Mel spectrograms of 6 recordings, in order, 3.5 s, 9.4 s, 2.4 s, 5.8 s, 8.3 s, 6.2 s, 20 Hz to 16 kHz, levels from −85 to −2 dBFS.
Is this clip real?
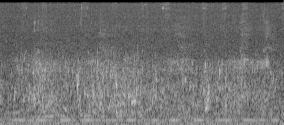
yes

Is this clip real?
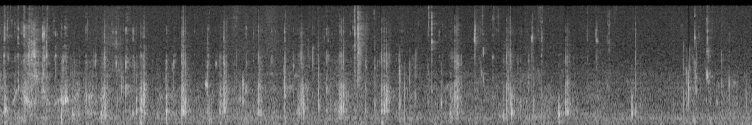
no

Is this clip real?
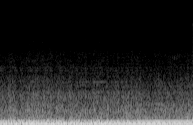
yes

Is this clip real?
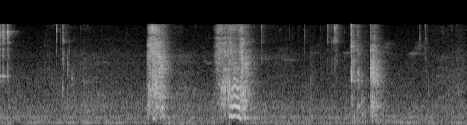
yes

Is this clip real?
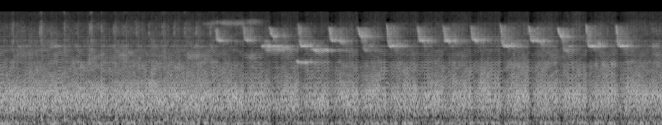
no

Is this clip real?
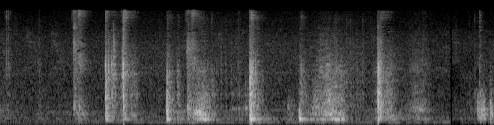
yes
